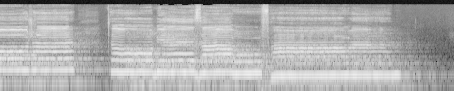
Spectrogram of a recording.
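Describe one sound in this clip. A girl sings slowly through a microphone in a large echoing hall, holding long notes.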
